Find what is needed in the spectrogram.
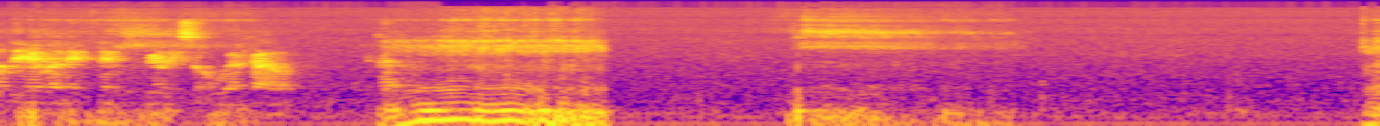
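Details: Dog snoring: loud, low rumbling snore on an in-breath, with softer noisy breaths before and after and some background room sound; snoring.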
